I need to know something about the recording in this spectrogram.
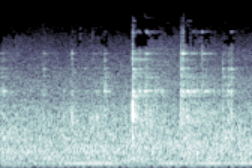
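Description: Two light metallic clinks, about a second in and again half a second later, as a nylock nut is fitted by hand onto a mower caster wheel's axle bolt, over a steady low hum.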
